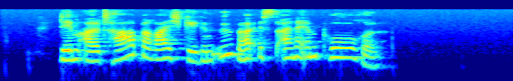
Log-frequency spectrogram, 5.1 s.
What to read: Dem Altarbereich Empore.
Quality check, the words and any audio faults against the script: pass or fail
fail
